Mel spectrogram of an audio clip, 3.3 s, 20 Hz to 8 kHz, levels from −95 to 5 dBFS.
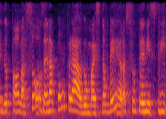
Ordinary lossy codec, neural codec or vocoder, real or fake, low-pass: none; codec, 16 kHz, 1.1 kbps, Voila-Tokenizer; fake; 7.2 kHz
